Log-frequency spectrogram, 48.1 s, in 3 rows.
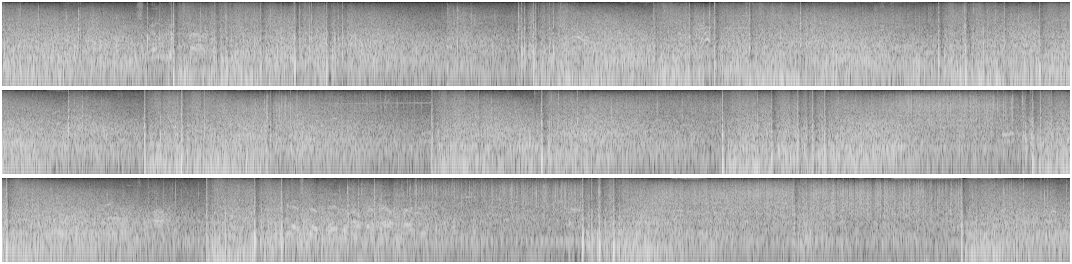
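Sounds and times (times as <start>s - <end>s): fireworks booming and crackling: 0.0s - 48.0s.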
